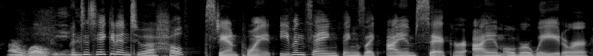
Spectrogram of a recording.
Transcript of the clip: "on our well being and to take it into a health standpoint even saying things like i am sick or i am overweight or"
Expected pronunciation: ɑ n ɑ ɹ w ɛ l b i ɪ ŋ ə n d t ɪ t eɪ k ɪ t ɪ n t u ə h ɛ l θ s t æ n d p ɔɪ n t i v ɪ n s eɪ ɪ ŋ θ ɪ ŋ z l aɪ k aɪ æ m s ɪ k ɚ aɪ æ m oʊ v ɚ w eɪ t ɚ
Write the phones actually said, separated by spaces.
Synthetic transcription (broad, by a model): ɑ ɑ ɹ w ɛ l b i ɪ ŋ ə n t ɪ t eɪ k ɪ t ɪ n t u ə h ɛ l θ s t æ n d p ɔɪ n t i v ɪ n s eɪ ɪ ŋ θ ɪ ŋ z l aɪ k aɪ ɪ m s ɪ k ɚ aɪ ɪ m oʊ v ɚ w eɪ t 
